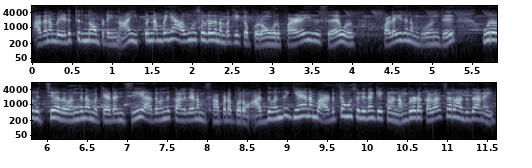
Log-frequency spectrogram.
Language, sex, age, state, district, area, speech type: Tamil, female, 18-30, Tamil Nadu, Mayiladuthurai, rural, spontaneous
